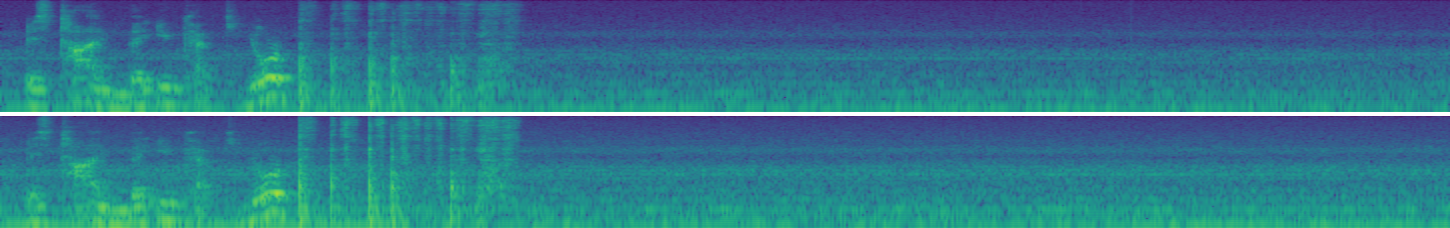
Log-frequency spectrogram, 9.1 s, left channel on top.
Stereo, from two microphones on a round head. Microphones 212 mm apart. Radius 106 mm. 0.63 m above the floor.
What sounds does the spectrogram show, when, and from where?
0.1 s a man speaking: 50° left (ahead or behind), 1.7 m
1.9 s writing: 60° right (ahead or behind), 0.6 m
